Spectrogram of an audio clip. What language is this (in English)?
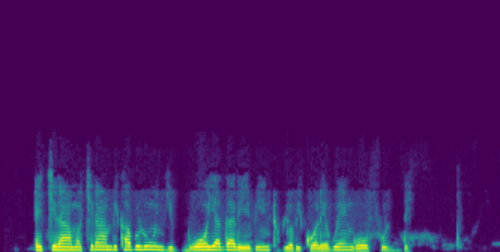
Ganda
